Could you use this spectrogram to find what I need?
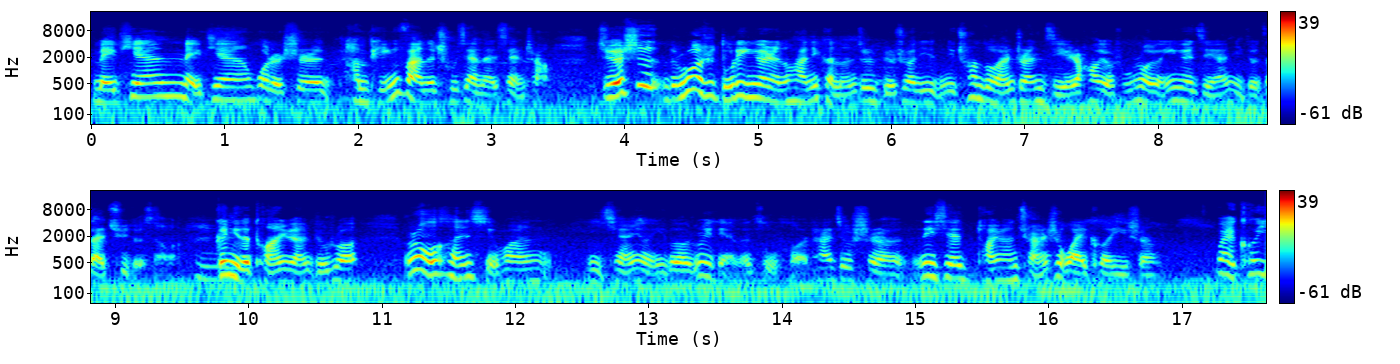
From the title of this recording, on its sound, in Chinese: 此刻我坐在纽约的中央公园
